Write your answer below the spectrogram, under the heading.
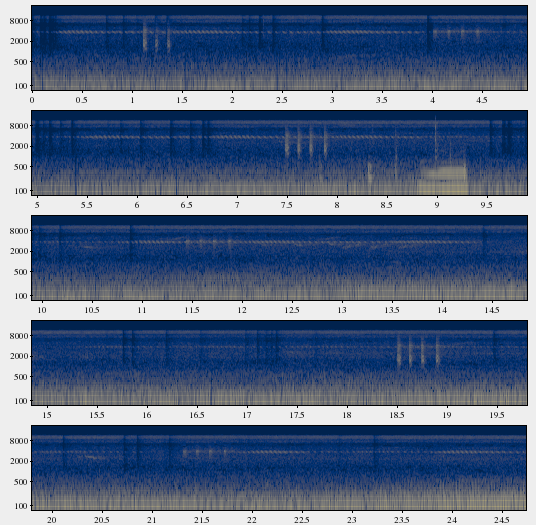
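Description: Insects calling: a high continuous trill that stops and starts, with a few short runs of rapid clicks. A brief low call sounds once, about nine seconds in.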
